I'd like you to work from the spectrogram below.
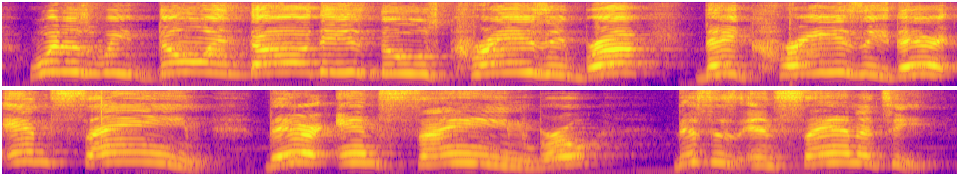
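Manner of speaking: high-pitched, worked-up ranting; exasperated disbelief. Real, not acted. Fan ranting at his team's insane play, exasperated disbelief.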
